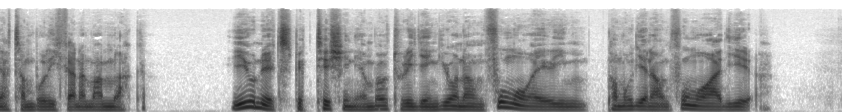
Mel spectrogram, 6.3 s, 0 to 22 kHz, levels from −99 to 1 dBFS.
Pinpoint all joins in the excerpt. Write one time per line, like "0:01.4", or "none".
none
